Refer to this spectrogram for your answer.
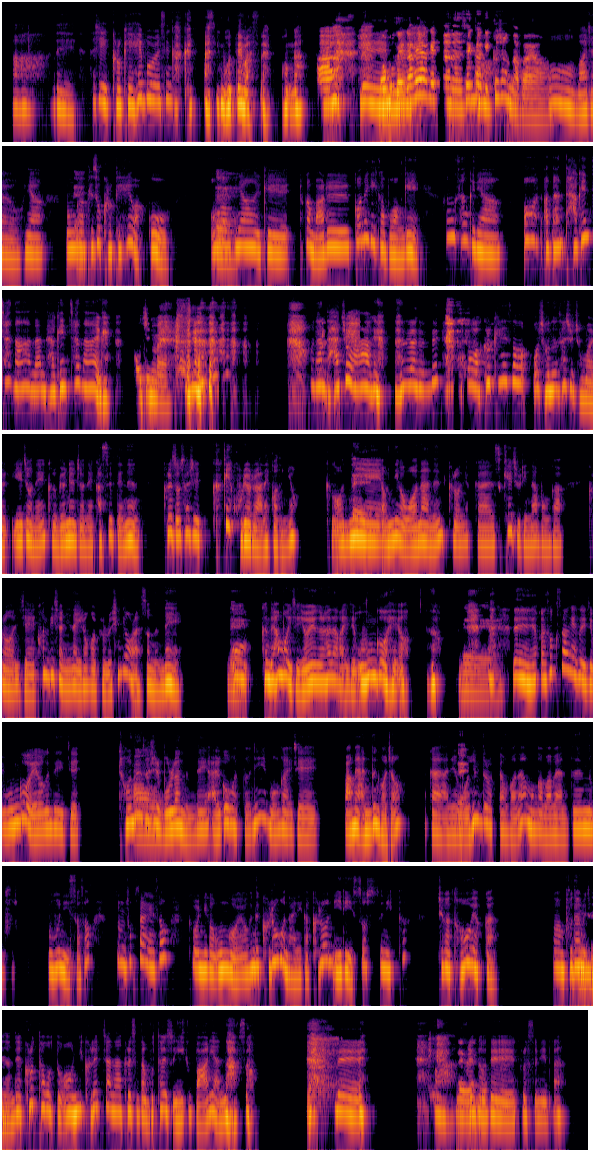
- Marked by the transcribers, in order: tapping; laughing while speaking: "생각은 아직 못 해 봤어요. 뭔가"; put-on voice: "어 난 다 괜찮아. 난 다 괜찮아"; laugh; put-on voice: "어 난 다 좋아"; laugh; laugh; laugh
- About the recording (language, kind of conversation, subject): Korean, advice, 여행 일정이 변경됐을 때 스트레스를 어떻게 줄일 수 있나요?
